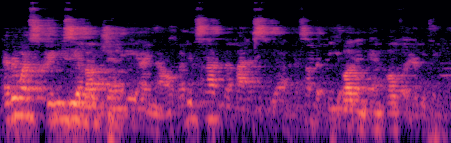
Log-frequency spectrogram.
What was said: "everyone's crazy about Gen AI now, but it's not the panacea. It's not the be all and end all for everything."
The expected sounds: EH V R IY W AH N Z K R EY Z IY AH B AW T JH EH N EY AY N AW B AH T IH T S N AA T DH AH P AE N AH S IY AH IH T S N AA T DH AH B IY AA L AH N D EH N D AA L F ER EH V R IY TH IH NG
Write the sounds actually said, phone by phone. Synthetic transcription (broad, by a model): EH V R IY W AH N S K R EY Z IY AH B AW T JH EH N EY AY N AW B AH T IH T S N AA T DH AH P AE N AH S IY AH IH T S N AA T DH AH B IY AA L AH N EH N AA L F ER EH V R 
